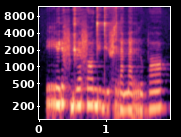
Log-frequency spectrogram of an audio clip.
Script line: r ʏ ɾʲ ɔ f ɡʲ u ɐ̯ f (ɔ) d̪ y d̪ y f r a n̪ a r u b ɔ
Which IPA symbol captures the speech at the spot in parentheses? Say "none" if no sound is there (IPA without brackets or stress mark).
ɔ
